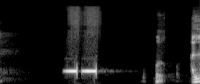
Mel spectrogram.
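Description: A man's short double cough about half a second in, two quick bursts run together, followed by a few faint clicks before he speaks again.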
